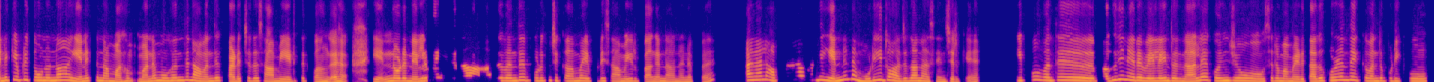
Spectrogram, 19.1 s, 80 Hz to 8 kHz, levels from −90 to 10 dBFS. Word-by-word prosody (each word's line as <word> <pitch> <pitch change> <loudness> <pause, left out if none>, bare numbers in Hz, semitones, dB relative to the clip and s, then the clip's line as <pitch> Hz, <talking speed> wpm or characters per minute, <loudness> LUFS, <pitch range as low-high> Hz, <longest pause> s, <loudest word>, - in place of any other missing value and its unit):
எனக்கு 280 +6 +1
எப்பிடி 330 +1 0
தோணுன்னா, 280 +1 +4 0.3
எனக்கு 260 +5 -2
நான் 240 -1 0
மகம் 230 +5 -1
மனமுகந்து 270 +7 +2
நான் 240 -4 +2
வந்து 235 +5 +1 0.2
படைச்சத 225 +3 +1
சாமி 215 0 +1
எடுத்துக்குவாங்க 200 -2 -4 0.7
என்னோட 250 +6 +3
நிலைமை 260 +7 0 0.6
இதுதான் 475 -1 -3
அது 265 - -5
வந்து 265 +4 +1 0.2
புரிஞ்சுக்காம 255 -2 -2
எப்பிடி 230 +1 -7
சாமி 220 0 -1
இருப்பாங்கன்னு 210 0 -3
நான் 195 0 -5
நினைப்பேன். 200 +9 -7 0.5
அதனால 335 +3 +2
அப்பலாம் 375 +3 -9
வந்து 310 +2 -2
என்னென்ன 365 - +1
முடியுதோ, 300 +6 0
அதுதான் 250 +2 +1
நான் 205 -3 -4
செஞ்சிருக்கேன். 190 -2 -6 0.6
இப்ப 330 +6 -8
வந்து 290 +2 0 0.6
பகுதி 325 +12 +1
நேர 300 -3 +3
வேலைன்றதுனால 240 -1 +3 0.2
கொஞ்சம் 265 -1 +2 0.3
சிரமமெடுத்தாவுது, 225 -1 0
குழந்தைக்கு 315 -2 0
வந்து 240 +2 0
புடிக்கும், 230 0 -3
250 Hz, 130 wpm, -19 LUFS, 220-280 Hz, 0.7 s, தோணுன்னா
